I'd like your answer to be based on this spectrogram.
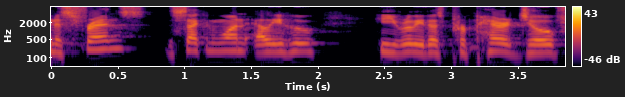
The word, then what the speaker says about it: Elihu: The second one will be kind of Mr. Fifth Wheel, Elihu, or if from the southern states, we can call him Elihu. I've heard that, but I'm just going to call him Elihu. You just pronounce it any way you want.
